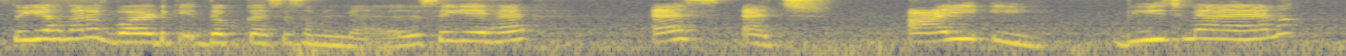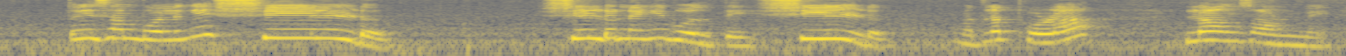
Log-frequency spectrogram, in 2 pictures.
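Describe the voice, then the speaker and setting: A woman's voice: sits high, animated, measured pace, a little hiss or hum. A woman teaching pronunciation in a classroom-style lesson, patiently spelling out words letter by letter and quizzing her students. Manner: patient, repeats and asks the students questions.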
